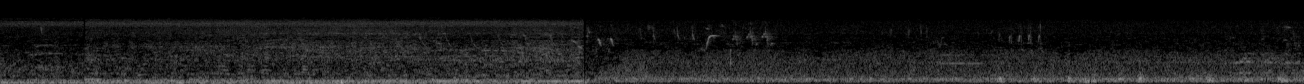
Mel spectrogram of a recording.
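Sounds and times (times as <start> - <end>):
noisy hum with low drone: 0.0 - 5.9
rising and falling bird call: 0.0 - 6.2.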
